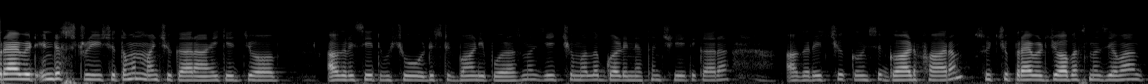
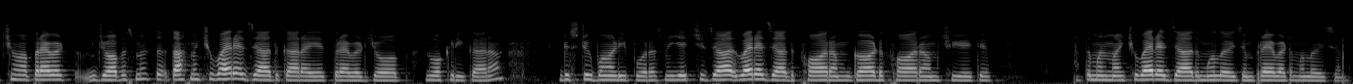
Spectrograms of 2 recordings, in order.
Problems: none marked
